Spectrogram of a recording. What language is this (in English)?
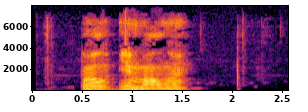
Mari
